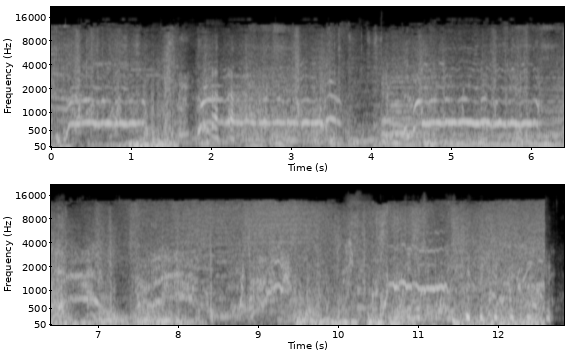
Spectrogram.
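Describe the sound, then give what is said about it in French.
A voice loudly imitates the high-pitched battle cries of Xena the warrior princess: a series of sustained, warbling yells with trilling wavers, repeated about half a dozen times over dense background noise. “est-ce que vous vous souvenez des petits cris qu'elle poussait quand même Là.”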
